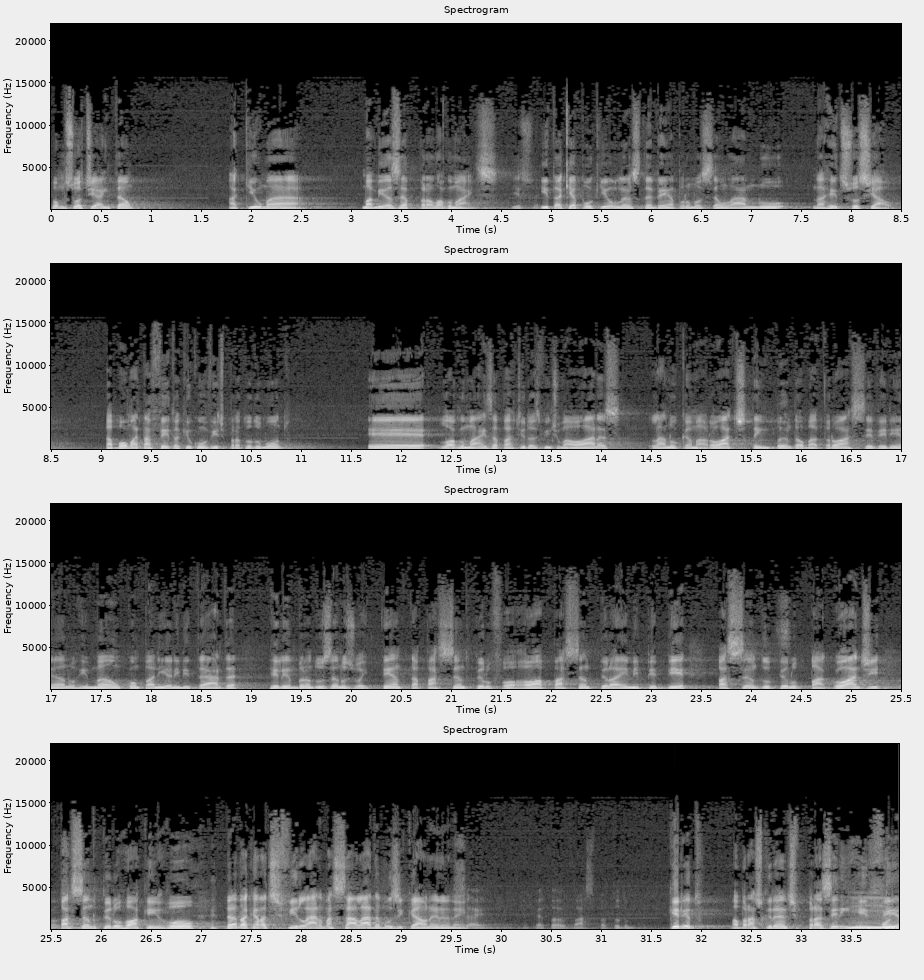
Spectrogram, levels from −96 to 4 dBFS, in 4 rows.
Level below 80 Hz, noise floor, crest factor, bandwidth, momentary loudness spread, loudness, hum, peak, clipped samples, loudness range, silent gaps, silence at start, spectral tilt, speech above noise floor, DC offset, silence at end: -44 dBFS; -51 dBFS; 18 dB; 15 kHz; 10 LU; -19 LUFS; none; 0 dBFS; under 0.1%; 4 LU; none; 0 s; -5.5 dB/octave; 33 dB; under 0.1%; 0 s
